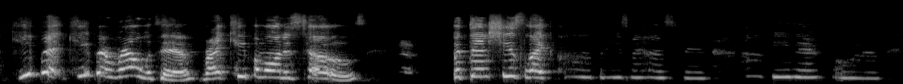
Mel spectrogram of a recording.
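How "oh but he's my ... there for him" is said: soft, little half-whispered tone. Imitating Paige talking about her husband, in her little half-whisper tone. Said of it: "with her little whisper tone".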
